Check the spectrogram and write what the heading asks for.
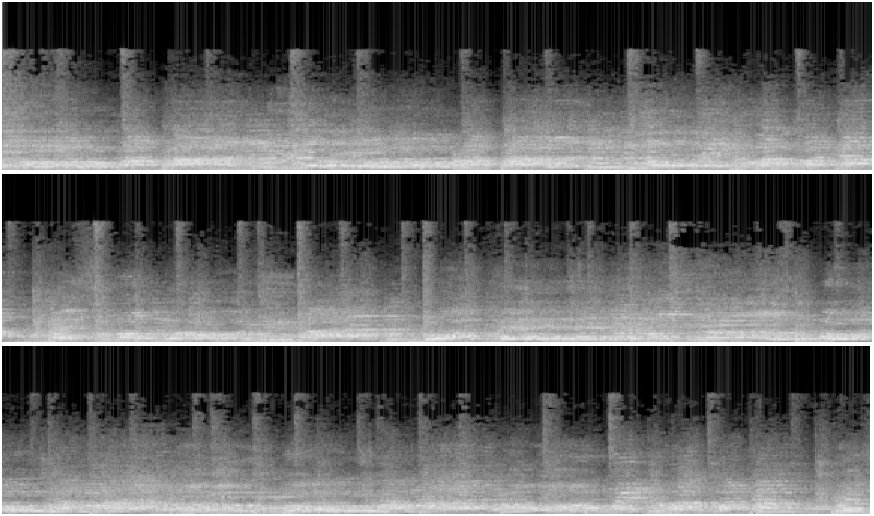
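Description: Praise-and-worship team of women and men singing a Swahili gospel song together into microphones, over live accompaniment with a steady beat.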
